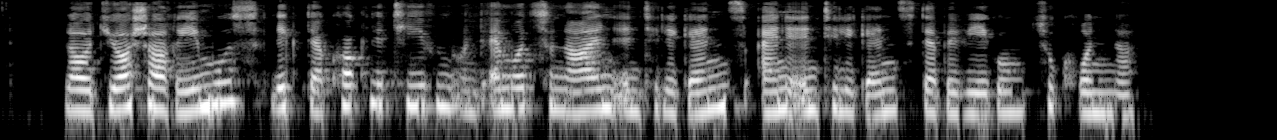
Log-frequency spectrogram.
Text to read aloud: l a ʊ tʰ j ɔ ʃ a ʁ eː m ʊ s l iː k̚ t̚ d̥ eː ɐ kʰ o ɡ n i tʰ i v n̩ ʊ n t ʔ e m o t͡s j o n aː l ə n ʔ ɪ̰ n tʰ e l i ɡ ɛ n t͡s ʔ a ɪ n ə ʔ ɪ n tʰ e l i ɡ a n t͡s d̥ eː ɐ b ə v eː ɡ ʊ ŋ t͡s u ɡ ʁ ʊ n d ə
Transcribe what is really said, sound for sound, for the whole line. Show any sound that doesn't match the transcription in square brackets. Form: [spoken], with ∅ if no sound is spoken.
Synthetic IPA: l a ʊ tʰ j ɔ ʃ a ʁ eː m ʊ s l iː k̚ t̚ d̥ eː ɐ kʰ [ɔ] ɡ n i tʰ [iː] v n̩ ʊ n t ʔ e m o t͡s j o n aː l ə n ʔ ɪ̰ n tʰ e l i ɡ ɛ n t͡s ʔ a ɪ n ə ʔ ɪ n tʰ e l i ɡ [ɛ] n t͡s d̥ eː ɐ b ə v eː ɡ ʊ ŋ t͡s u ɡ ʁ ʊ n d ə

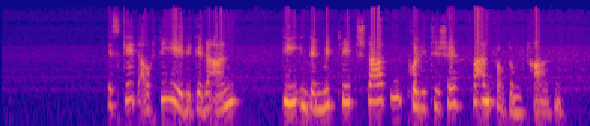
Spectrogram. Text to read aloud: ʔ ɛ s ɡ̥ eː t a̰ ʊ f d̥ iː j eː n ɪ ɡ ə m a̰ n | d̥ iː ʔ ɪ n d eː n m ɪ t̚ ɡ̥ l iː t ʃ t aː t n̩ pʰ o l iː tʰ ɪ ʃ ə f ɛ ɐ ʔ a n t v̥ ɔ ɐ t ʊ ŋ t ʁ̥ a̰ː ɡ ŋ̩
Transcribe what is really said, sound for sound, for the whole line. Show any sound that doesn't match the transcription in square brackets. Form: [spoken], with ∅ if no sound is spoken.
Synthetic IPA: ʔ ɛ s ɡ̥ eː t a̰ ʊ [x] d̥ iː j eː n ɪ ɡ ə [n] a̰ n | d̥ iː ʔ ɪ n d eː n m ɪ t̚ ɡ̥ l iː t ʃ t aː t n̩ pʰ o l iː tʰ ɪ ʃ ə f ɛ ɐ ʔ a n t v̥ ɔ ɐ t ʊ ŋ t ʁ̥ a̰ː ɡ ŋ̩

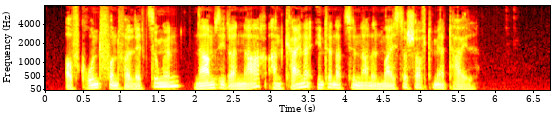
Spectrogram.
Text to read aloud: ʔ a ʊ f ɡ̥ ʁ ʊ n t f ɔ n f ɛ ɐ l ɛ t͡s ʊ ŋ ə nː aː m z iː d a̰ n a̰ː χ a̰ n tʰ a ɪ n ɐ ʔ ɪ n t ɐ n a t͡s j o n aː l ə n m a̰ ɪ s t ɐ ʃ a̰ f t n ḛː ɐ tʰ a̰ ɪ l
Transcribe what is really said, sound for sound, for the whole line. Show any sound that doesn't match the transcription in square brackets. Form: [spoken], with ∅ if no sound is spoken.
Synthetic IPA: ʔ a ʊ f ɡ̥ ʁ ʊ n t f ɔ n f ɛ ɐ l ɛ t͡s ʊ ŋ ə nː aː m z iː d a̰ n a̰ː χ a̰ n [kʰ] a ɪ n ɐ ʔ ɪ n t ɐ n a t͡s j o n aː l ə n m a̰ ɪ s t ɐ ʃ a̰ f t [m] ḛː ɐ tʰ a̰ ɪ l

